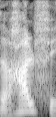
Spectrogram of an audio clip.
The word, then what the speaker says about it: Ralph: Je dis bien Ralph puisque à plusieurs reprises j'avais prononcé ce prénom à la française, Ralph, et bien des auditeurs m'ont signalé que la exacte prononciation, effectivement, c'est cela. C'est bien Ralph Vaughan Williams,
